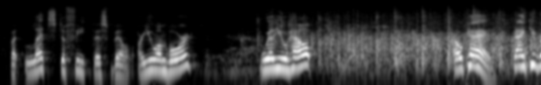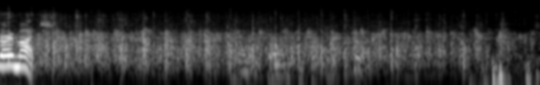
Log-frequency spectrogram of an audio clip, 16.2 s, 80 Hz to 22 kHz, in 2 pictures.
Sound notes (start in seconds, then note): 4.9 audience clapping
